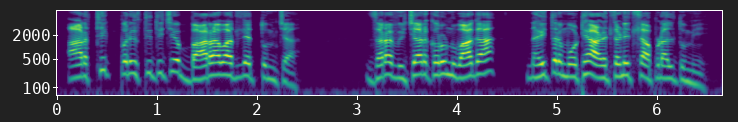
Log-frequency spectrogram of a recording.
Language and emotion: Marathi, angry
